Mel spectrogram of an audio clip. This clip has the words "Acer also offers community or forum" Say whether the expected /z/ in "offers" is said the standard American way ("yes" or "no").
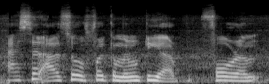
no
